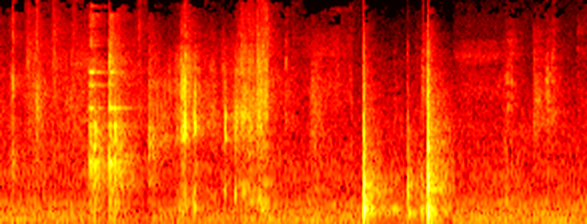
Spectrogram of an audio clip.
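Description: Cutlery clinking and scraping against a ceramic bowl and a plastic tub as cottage cheese and strawberries are spooned into the bowl. Two sharp clinks come about half a second apart near the end.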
